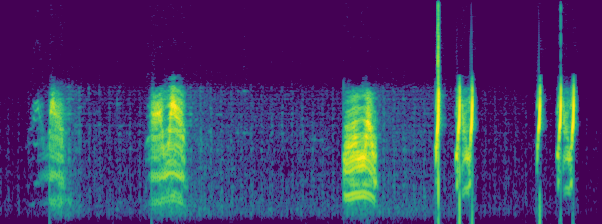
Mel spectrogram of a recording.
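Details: Common quail calling: a few harsh, rasping nasal notes, then sharp whistled three-note phrases, a single clipped note followed by a quick pair, in an otherwise quiet background.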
